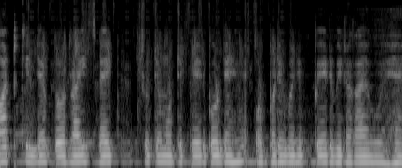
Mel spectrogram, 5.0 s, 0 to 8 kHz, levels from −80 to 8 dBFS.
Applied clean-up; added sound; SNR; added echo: neural separator model SepFormer DNS4.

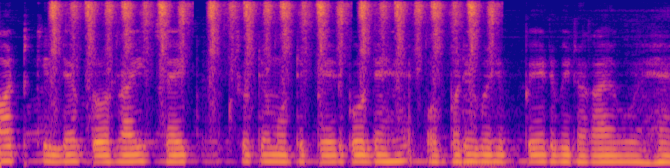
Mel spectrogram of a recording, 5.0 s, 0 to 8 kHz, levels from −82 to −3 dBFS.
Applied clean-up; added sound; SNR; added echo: none; Rattle (instrument); -1 dB; reverberation time 2.5 s.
